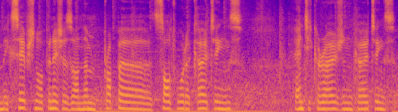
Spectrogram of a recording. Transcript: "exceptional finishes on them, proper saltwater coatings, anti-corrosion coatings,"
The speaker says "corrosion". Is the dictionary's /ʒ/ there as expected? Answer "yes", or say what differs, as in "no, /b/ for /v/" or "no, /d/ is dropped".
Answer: yes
